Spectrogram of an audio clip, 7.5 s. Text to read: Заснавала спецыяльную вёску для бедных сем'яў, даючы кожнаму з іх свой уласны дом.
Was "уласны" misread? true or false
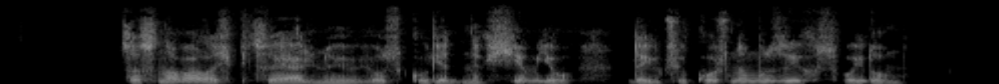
true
